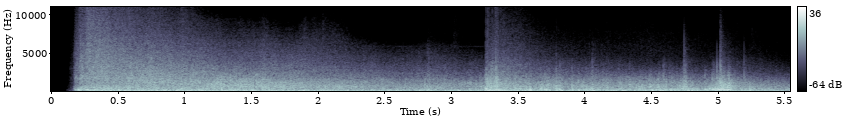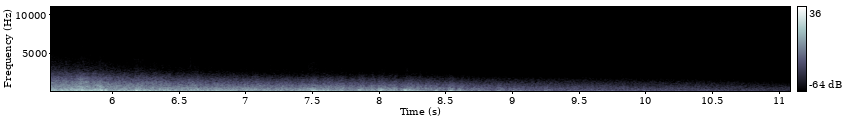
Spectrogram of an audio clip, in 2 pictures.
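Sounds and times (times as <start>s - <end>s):
thunder: 0.2s - 9.6s.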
